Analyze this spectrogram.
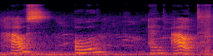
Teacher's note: A diphthongus is composed of 2 vowel sounds joined in 1 syllable to form 1 speech sounds.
